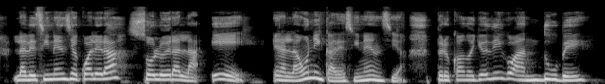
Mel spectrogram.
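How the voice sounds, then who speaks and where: A woman's voice: mid-range voice, darkish tone. A woman teacher giving a classroom grammar lesson, explaining step by step and often checking that the students follow.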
